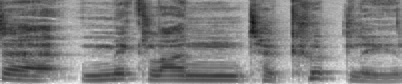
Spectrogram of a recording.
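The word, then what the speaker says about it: Mictlantecuhtli: We almost completely nailed it 45 years ago. I think it's Miklantikutli.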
